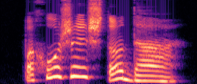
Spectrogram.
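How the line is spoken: Sighing. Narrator (Russian): вздохнула

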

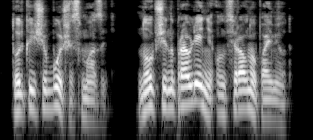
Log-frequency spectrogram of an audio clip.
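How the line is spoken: Plain. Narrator (Russian): ответил профессор

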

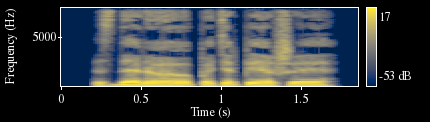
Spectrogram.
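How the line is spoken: Growl. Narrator (Russian): рыкнул он

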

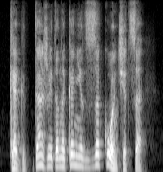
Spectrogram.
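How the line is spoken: Angry hiss. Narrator (Russian): зло прошипел Кузнецов

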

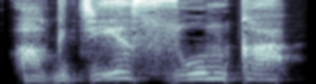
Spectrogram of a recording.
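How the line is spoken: Whispered. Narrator (Russian): шепотом сказал Фадейка

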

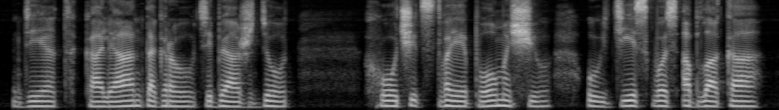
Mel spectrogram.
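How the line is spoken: Quiet. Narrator (Russian): Он тихо сказал

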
